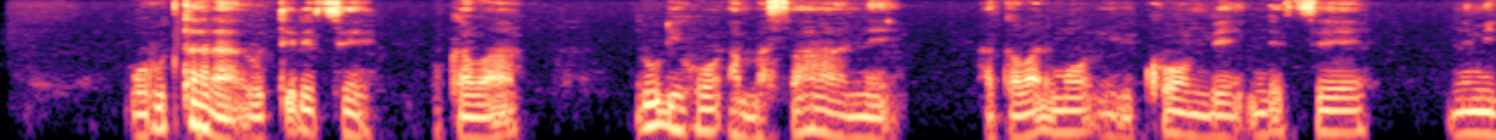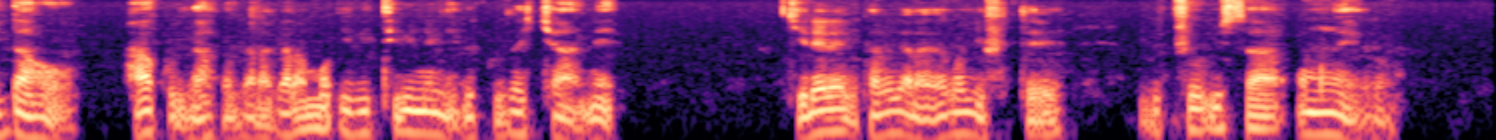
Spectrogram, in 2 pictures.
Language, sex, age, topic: Kinyarwanda, male, 25-35, health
